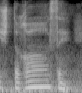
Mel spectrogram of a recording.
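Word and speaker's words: Straße: الاس تي في الأول الكلام بتنطق اشت اشت اشت، والاس بي بتنطق اشب اشب اشب. الاس بي بتنطق اشب اشب، والاس تي بتنطق اشتي اشتي. فهنا دي شتغاسة شتغاسة شتغاسة.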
